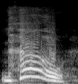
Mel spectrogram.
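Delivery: a high, loud, playful "No"; grinning grandmother. Acted. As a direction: tease him with a grin. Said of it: "grinning at him".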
